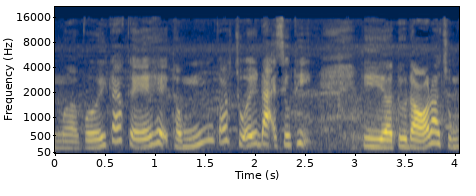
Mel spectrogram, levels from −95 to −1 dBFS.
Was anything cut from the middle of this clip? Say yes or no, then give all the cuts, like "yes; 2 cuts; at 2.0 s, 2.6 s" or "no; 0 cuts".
no; 0 cuts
